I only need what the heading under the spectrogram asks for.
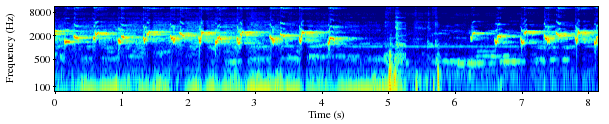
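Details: Lure song of a Yellow-vented bulbul, in the long 'ropel panjang' fighting style meant to provoke singing: two-part downslurred whistled phrases, several per second, over a low hum. A click and a steady tone interrupt before the phrases resume.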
